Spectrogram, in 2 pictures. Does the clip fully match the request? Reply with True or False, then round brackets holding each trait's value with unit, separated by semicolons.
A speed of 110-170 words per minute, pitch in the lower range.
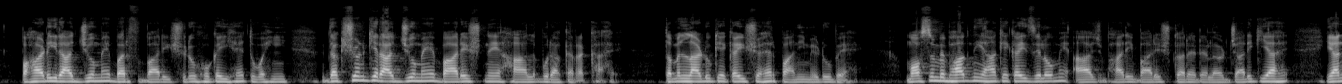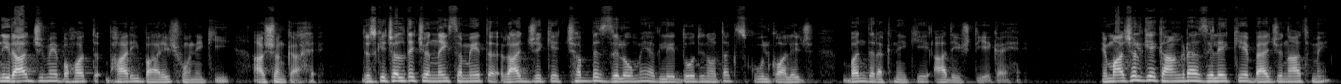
False (190 wpm; 130 Hz)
